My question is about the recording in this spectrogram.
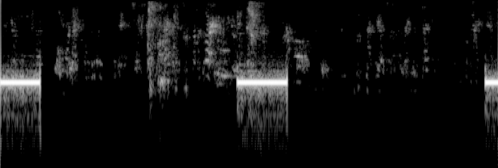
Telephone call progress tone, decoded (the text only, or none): ringback tone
